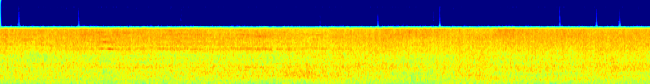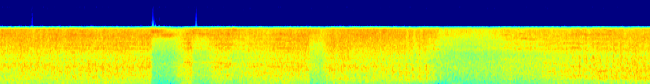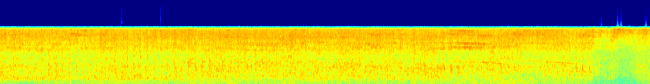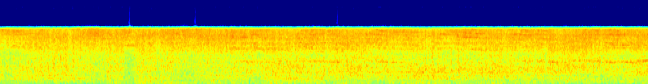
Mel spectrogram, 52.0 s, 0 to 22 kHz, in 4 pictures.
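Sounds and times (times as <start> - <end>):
train wheels clattering over rails: 0.0 - 51.9
train wheel squeal: 1.5 - 6.1, 15.9 - 18.0, 21.3 - 25.3, 27.3 - 28.0, 32.1 - 39.7, 40.5 - 51.9.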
